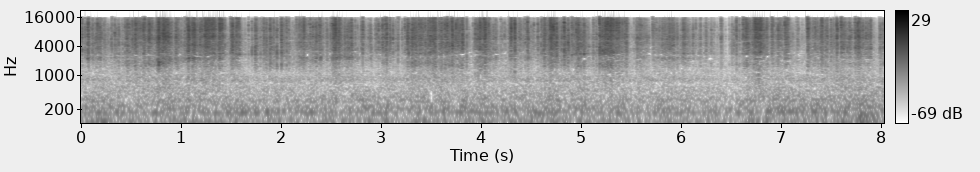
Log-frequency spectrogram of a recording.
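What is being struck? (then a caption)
Flat glass gems in a plastic mesh bag. A plastic mesh bag of flat blue glass gems is squeezed by hand, making the gems clink together. The result is a dense, continuous stream of bright, high clinks and crinkly rattling that swells and fades over about eight seconds, with almost no low end.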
